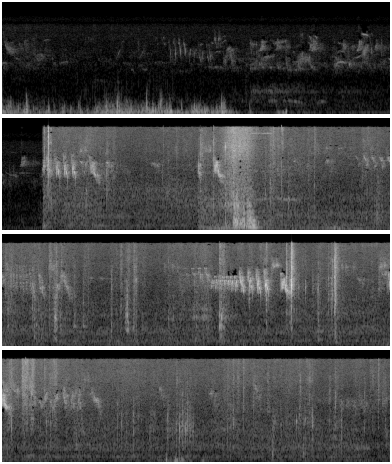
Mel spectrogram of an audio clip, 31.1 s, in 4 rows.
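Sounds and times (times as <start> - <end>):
birds chirping: 6.0 - 31.0
bird trill: 11.6 - 17.6.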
